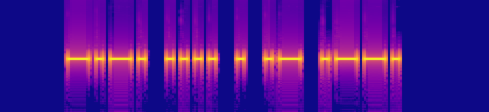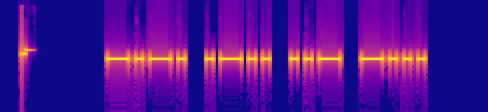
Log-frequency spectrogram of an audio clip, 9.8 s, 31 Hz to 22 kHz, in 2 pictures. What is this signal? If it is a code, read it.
Morse code, heard as a keyed tone, about 17 wpm, 700 Hz. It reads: CHEAP CLUB
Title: Sentences from Top 1200 Words - New Word Drill - 17wpm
